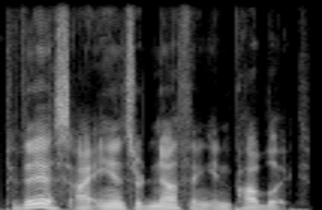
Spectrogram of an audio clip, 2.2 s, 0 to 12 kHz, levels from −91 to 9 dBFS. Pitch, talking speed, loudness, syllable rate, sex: 135 Hz, 195 wpm, -16 LUFS, 5.8 syllables/s, male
